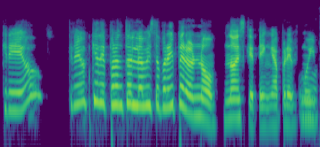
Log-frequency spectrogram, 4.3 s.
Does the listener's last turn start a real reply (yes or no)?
yes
